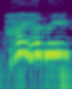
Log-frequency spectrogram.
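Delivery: high, loud calling out; girl shouting hello to the neighbor's dog, high and loud; shouted greeting. A narrator's reading. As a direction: call out across the yard to the dog. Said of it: "shouted Annie".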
